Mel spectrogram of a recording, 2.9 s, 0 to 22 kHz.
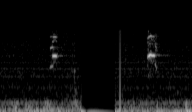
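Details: At the Loch Arkaig osprey nest just before noon on 21 May 2020, as the male brings the hungry female her first fish, a headless trout, an osprey gives two short, sharp, high, slightly falling whistled chirps about a second and a half apart, over a low rumble of wind.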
